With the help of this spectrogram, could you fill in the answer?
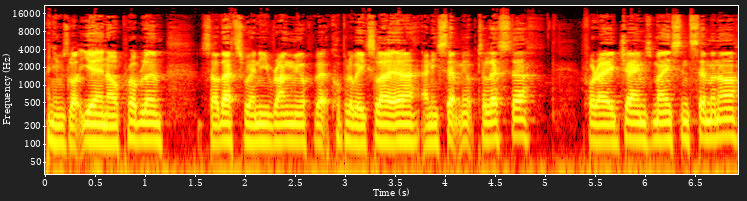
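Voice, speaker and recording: Speaking very fast, a man holds a medium pitch with monotone, flat intonation. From West Midlands, England (Tipton, near Wolverhampton). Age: 20s. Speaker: professional wrestler. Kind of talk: interview. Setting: face-to-face interview, broadcast live on Facebook.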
